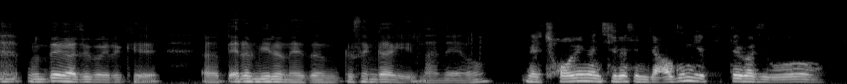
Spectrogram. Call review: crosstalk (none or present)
none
